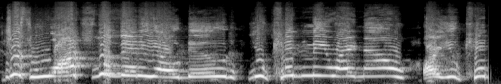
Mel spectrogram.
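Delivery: high, slow, half-laughing whine of disbelief; mock exasperation. Streamer mockingly rants at a lazy viewer comment, stretched and incredulous. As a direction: drag it out like you can't believe this guy.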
